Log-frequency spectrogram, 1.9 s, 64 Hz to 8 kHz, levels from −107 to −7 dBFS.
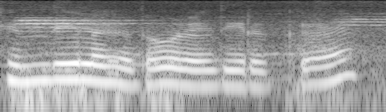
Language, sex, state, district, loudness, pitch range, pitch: Tamil, female, Tamil Nadu, Kanyakumari, -15 LUFS, 195-245 Hz, 215 Hz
